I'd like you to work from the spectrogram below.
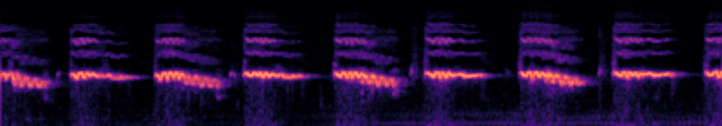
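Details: Call of a Chinese francolin, played as a hunting lure: a series of strident, rasping notes with downward slurs, given nearly twice per second and evenly spaced, over a faint low hum.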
